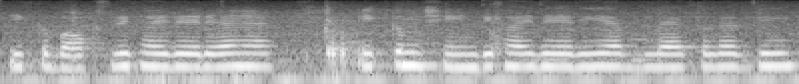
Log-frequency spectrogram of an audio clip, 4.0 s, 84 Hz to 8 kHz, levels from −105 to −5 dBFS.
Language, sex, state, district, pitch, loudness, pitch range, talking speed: Punjabi, female, Punjab, Fazilka, 220 Hz, -15 LUFS, 215-225 Hz, 225 wpm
